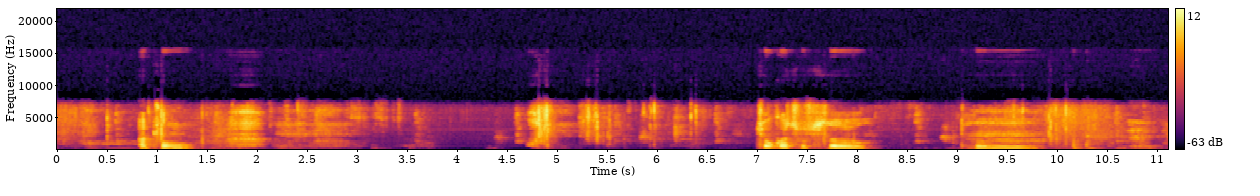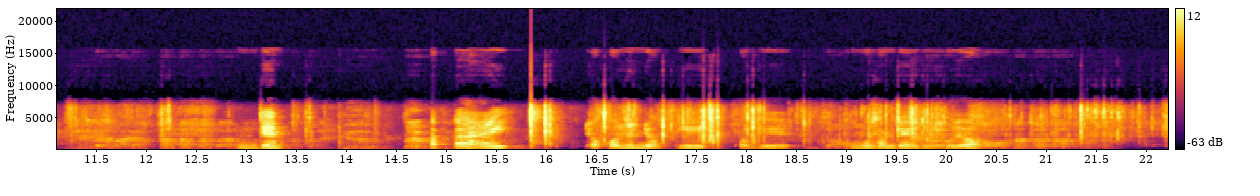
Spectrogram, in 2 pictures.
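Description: Paper rustles on a table.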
